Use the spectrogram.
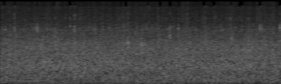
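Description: Heavy, continuous rainfall outdoors on a Friday morning around Ouazzane and Sidi Redouane makes a constant, loud wash of drops pattering on surfaces, alone and unbroken.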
